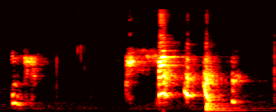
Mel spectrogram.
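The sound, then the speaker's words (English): Mouth noises of someone chewing snacks: a short burst, a pause, then a cluster of crunchy, smacking bites with soft wet clicks, loud. “Another thing, and I'm sorry, I went and got me some snacks. I'm chewing.”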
